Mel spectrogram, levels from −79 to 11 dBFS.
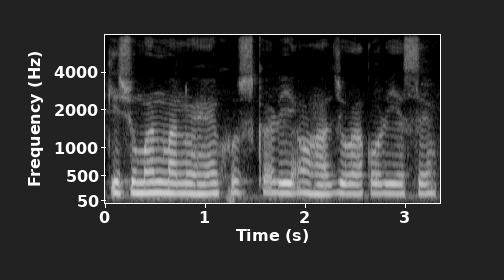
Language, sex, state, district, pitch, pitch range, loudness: Assamese, male, Assam, Kamrup Metropolitan, 180 Hz, 175-190 Hz, -13 LUFS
